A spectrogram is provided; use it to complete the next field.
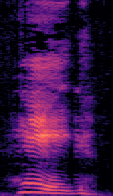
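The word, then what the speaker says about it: Haig: see what is it it is h-a-i-g i think it's pronounced hague but what got me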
